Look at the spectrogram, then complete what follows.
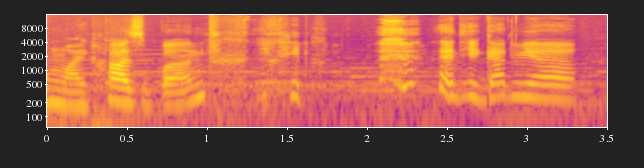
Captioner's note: both laughing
